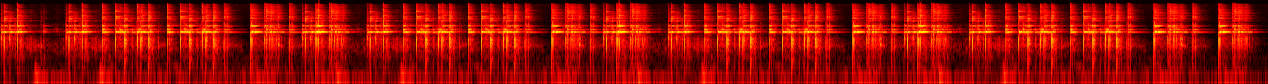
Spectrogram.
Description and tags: Milk Bottles clanking
milk, clancking, bottles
